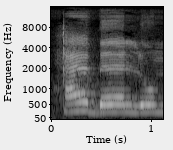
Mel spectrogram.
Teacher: huruf ba adalah huruf b tambah i untuk qalqalah yang kecil di sini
